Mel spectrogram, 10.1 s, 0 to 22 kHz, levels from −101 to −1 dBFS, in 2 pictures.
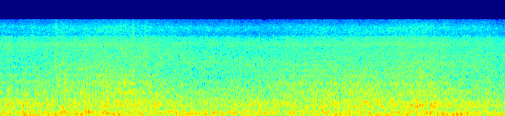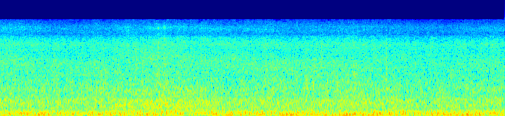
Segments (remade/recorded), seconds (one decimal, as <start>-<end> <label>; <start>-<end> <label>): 0.0-4.7 recorded; 4.7-5.9 remade; 5.9-7.1 recorded; 7.1-9.2 remade; 9.2-10.1 recorded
